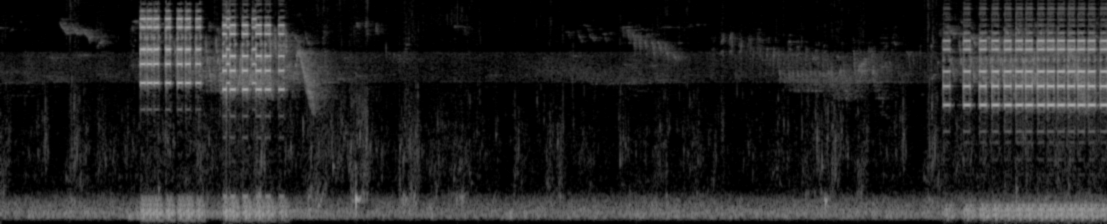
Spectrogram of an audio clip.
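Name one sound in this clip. Water laps gently against a shore.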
